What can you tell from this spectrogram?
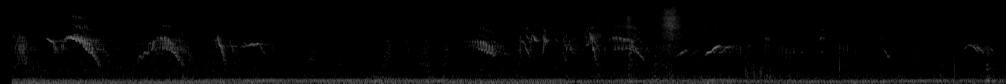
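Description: Crested myna singing alone: a varied run of short whistled and harsh squawky notes that slide up and down in pitch, in busy spells with pauses between. The uploader takes it for a male practising its courtship song.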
